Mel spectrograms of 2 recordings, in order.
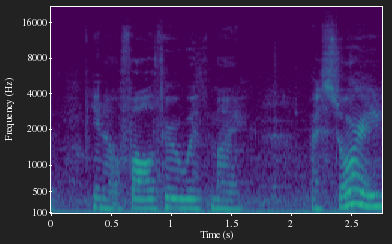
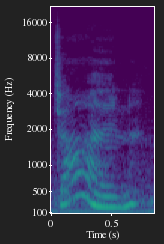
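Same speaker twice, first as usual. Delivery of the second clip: shocked gasp; 8 semitones higher, much slower than usual. Retold or imitated. Shocked at John's confession.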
